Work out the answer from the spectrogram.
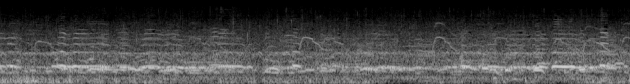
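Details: Steady chorus of honking from a large wintering swan flock at Lake Hyoko, Niigata Prefecture, Japan, on January 8, 2022, with 2,628 swans counted; countless bugling honks overlap continuously, some louder rising notes standing out against the mass.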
